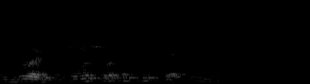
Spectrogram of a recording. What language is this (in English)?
Russian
